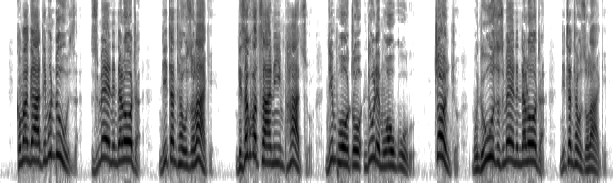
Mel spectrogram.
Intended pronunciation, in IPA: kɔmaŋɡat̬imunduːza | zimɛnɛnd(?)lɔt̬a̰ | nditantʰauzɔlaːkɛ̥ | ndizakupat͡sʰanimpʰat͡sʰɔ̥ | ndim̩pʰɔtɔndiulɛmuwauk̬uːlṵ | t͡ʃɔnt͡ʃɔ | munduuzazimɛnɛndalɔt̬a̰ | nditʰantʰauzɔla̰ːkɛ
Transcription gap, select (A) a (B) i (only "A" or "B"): A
